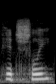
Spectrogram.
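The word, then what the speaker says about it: Pichley: I think I said Pley. You did. Pitchley. Yeah, it's Pitch. Pitchley. Sorry. Okay. Pitchley.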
